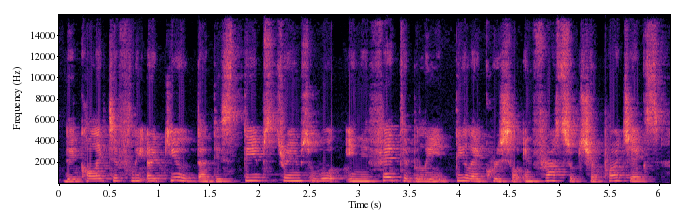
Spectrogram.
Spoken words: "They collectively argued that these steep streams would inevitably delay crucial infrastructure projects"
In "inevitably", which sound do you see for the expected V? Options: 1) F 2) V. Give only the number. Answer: 1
